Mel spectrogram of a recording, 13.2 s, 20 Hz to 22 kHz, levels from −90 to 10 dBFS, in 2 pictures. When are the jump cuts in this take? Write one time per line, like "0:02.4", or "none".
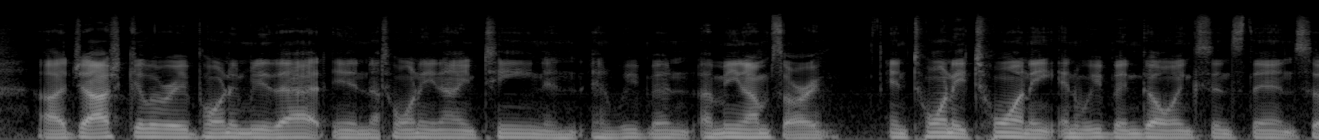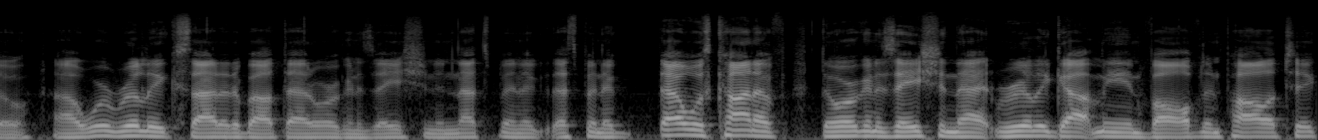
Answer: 0:01.9
0:06.8
0:10.6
